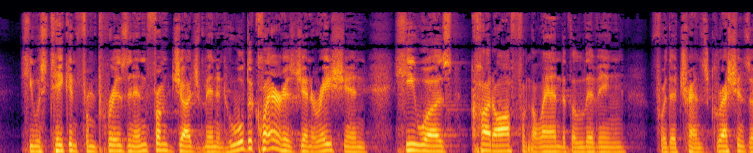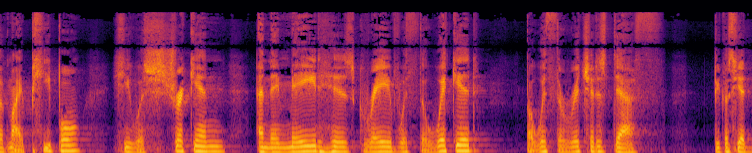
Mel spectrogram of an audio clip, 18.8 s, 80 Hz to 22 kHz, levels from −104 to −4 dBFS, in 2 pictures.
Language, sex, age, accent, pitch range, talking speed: English, male, 40-59, American, 130-205 Hz, 165 wpm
